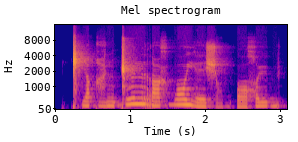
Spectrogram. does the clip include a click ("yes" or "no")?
yes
